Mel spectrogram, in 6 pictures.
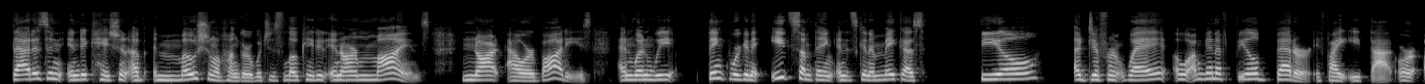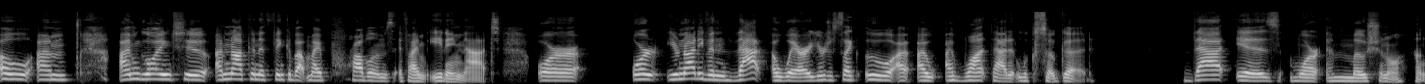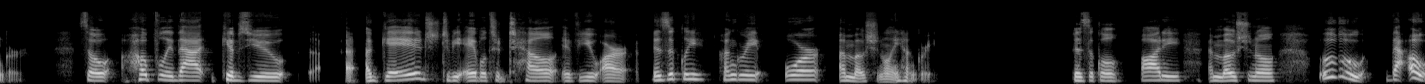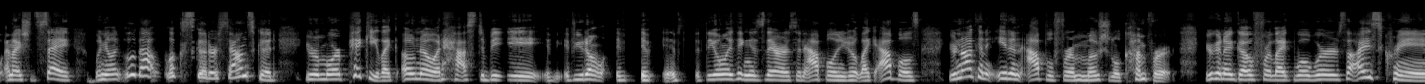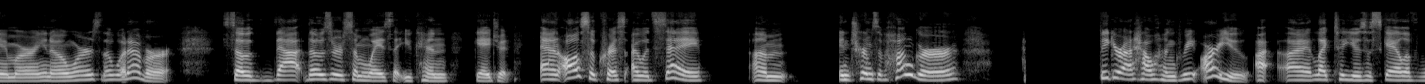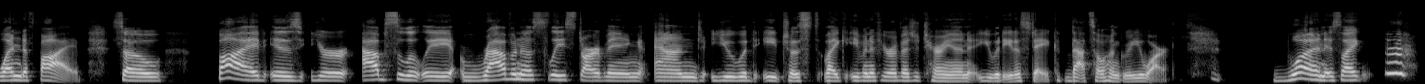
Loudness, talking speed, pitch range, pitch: -19 LUFS, 180 wpm, 180-230 Hz, 200 Hz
